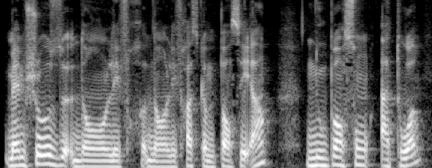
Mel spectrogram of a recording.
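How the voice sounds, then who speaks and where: A man's voice: mid-range voice, a little slow, warm tone. Young male tutor, online lesson, talks it through with frequent fillers and restarts. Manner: explains step by step with many fillers and self-corrections. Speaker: language teacher.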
